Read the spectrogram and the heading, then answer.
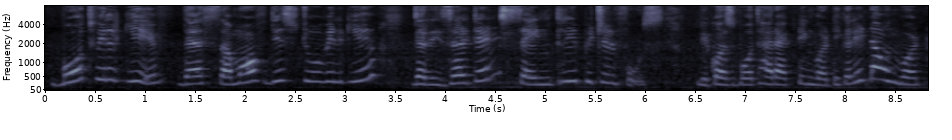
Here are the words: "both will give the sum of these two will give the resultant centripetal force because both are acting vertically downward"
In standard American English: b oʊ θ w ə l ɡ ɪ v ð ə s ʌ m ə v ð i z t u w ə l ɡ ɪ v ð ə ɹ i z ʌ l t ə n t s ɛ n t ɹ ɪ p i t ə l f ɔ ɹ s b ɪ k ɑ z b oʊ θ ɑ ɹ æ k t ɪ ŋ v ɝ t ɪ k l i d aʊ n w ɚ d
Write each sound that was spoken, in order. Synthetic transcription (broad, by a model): b oʊ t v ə l ɡ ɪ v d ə s ʌ m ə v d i s t u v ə l ɡ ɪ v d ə ɹ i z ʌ l t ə n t s ɛ n t ɹ ɪ p i t ə l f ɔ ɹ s b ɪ k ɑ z b oʊ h ɑ ɹ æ k t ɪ ŋ v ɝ t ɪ k l i d aʊ n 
